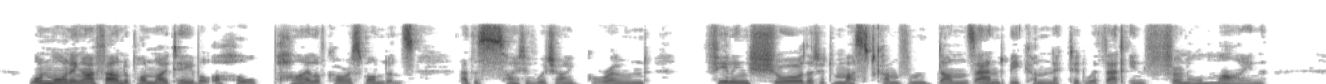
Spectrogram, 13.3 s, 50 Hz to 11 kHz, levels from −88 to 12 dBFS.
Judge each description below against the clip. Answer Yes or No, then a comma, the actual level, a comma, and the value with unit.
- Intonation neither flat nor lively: Yes, average, 3.4 semitones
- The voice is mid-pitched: Yes, medium, 165 Hz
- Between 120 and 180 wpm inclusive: Yes, average, 155 wpm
